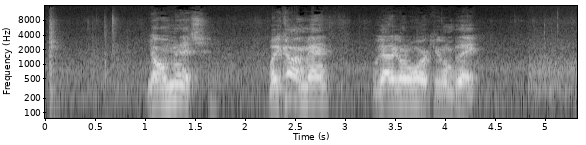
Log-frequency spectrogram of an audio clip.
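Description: A man nearby speaks in short, excited bursts.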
